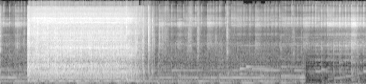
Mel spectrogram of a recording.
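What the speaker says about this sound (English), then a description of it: "Blend them together in the blender and that's it." An electric blender whirs loudly for about two seconds, crushing ice with dragon fruit, tequila and grapefruit soda, then cuts off, leaving faint background noise.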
